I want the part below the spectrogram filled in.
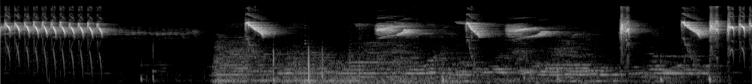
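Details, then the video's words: Crimson sunbird giving a fast high trill, then after a pause a series of separate sharp, high downslurred chirps, ending in another quick trill. "SUARA BURUNG SOGOK ONTONG GACOR"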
